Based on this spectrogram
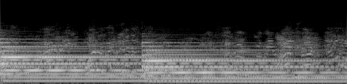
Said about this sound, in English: Listeners out there know that ominous bell from one of the greatest comedy films of all time, National Lampoon's Christmas Vacation.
